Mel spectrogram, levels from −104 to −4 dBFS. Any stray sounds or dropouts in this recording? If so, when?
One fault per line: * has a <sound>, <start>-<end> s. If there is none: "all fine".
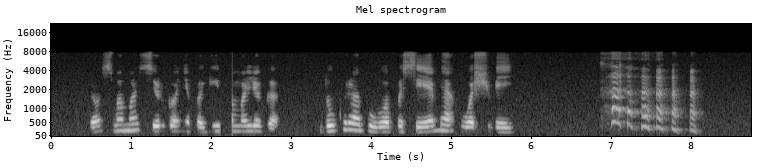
* has a dropout, 2.1-2.3 s
* has a laugh, 6.9-8.2 s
